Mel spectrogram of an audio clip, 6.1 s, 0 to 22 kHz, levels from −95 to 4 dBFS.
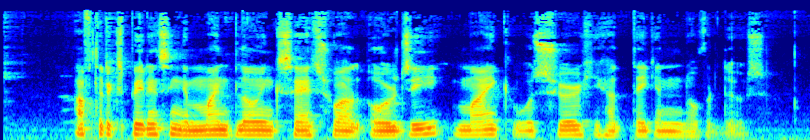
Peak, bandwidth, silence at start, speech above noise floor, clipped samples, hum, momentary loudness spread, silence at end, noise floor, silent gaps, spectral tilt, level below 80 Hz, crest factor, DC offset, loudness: -6 dBFS; 17 kHz; 0.05 s; 32 dB; under 0.1%; none; 13 LU; 0.35 s; -53 dBFS; none; -4.5 dB/octave; -52 dBFS; 16 dB; under 0.1%; -21 LUFS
